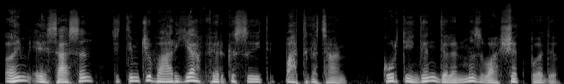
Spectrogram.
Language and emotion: Kashmiri, fearful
